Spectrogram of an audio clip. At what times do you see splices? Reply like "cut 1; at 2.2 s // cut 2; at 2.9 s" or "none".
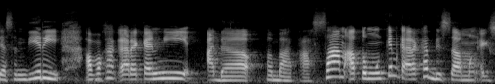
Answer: none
